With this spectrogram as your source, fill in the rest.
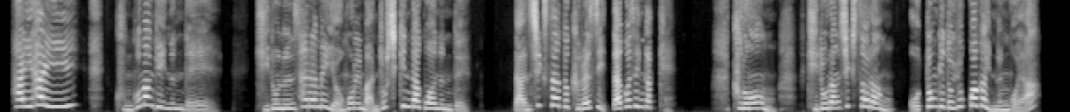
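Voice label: voice korean; TruffleAndFilbert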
